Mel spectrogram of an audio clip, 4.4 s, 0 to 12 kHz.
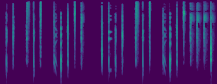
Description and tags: glitchy beat 2 mix
Light electronic percussion loop.
110, beat, bmp, electronica, glitch, light, loop, loopable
